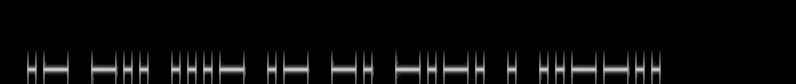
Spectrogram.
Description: Morse code, heard as a keyed tone, about 15 wpm, 700 Hz. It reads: ADVANCE?
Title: Sentences from Top 1400 Words 15wpm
